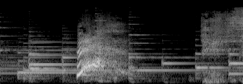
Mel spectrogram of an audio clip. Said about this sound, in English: Sometimes you gotta sneeze, my friend.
